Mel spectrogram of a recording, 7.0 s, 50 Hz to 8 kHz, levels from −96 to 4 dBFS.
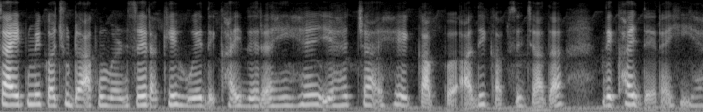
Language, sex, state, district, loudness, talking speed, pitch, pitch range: Hindi, female, Bihar, Gopalganj, -24 LUFS, 205 wpm, 240 Hz, 220-255 Hz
